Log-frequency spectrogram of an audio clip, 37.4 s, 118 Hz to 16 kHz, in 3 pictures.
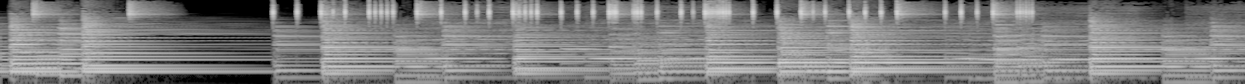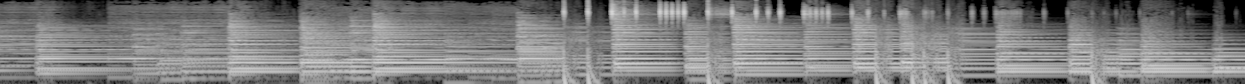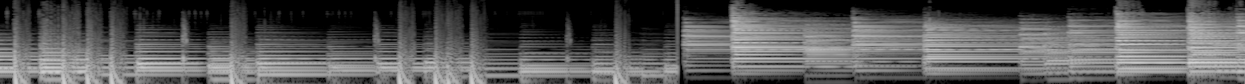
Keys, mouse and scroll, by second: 0.8 alt+z, 1.1 middle click, 1.6 alt+z, 1.8 shift+middle click, 2.0-2.7 scroll up 3, 2.3 middle click, 2.8-3.9 shift+middle drag, 3.9 scroll up 1, 3.9-4.4 scroll down 12, 4.4 middle click, 4.6-5.6 scroll up 18, 5.6-7.1 middle drag, 7.1 x, 8.7 click, 9.1 alt+shift+click, 9.6 x, 10.1-10.6 scroll down 8, 10.6 middle click, 11.2-11.5 scroll down 8, 11.5 middle click, 12.1 shift+scroll up 1, 12.3 Tab, 12.4 click, 12.6 drag, 12.8 ctrl+a, 13.6 click, 13.7 scroll down 3, 13.9 alt+middle drag, 14.7 ctrl+s, 14.9 scroll down 3, 15.1-15.6 shift+middle drag, 15.6 scroll up 2, 15.7 Tab, 15.9 click, 16.2 shift+middle click, 16.8 3, 17.0 click, 18.5 2, 18.6 click, 19.1 alt+shift+click, 19.6 x, 20.5 3, 20.6 click, 20.9-21.7 scroll down 1, 21.7 s, 22.2-22.6 scroll down 1, 22.8 alt+middle click, 23.1-23.5 scroll down 8, 23.6 shift+middle click, 24.4 e, 27.6 shift+middle click, 27.7-28.9 scroll up 4, 28.0 middle click, 28.5 shift+middle click, 29.2-30.2 shift+middle drag, 30.2 s, 31.4 middle click, 31.5-32.0 scroll up 2, 31.6 shift+middle click, 32.0 s, 32.6 middle click, 33.0 r, 33.9 e, 34.8 shift+middle click, 35.0-35.4 scroll up 1, 35.4 click, 35.6 alt+shift+click, 35.9 alt+shift+click, 36.7 middle click, 36.9-37.2 scroll up 2, 37.2 e.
